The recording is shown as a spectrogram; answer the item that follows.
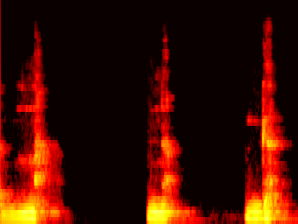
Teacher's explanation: Then we have the nasals, and this is where the articulators stop the airflow and there's a release of air through the nose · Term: nasal sounds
